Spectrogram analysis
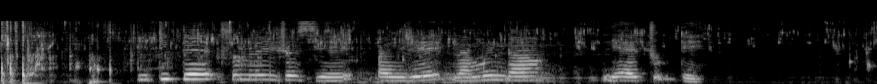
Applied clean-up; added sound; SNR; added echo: neural mask model RNNoise.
